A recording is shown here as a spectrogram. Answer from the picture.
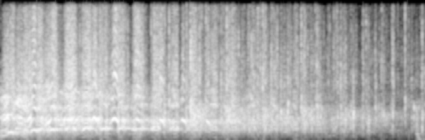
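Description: Studio audience laughing, with some clapping mixed in, dying away gradually.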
